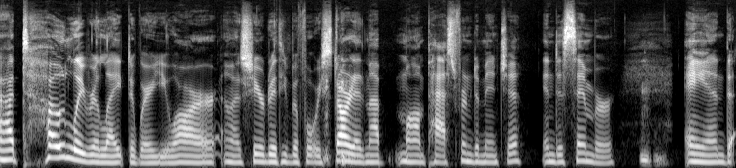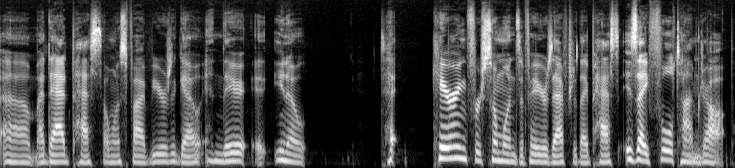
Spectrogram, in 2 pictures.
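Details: Adult speaker; normal speech.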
